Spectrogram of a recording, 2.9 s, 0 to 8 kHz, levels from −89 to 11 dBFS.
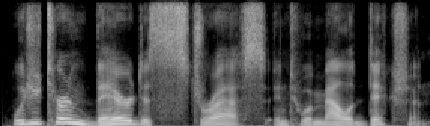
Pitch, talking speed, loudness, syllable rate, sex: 150 Hz, 165 wpm, -17 LUFS, 4.9 syllables/s, male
